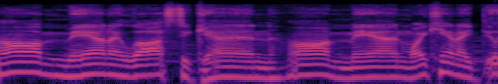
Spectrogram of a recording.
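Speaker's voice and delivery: put-on defeated sumo wrestler voice. Describing a sumo wrestler losing bouts: defeated Shodai imitation. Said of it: "his expression was just so defeated".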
